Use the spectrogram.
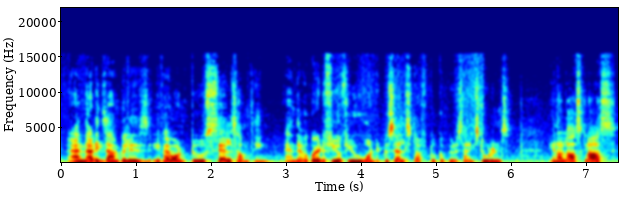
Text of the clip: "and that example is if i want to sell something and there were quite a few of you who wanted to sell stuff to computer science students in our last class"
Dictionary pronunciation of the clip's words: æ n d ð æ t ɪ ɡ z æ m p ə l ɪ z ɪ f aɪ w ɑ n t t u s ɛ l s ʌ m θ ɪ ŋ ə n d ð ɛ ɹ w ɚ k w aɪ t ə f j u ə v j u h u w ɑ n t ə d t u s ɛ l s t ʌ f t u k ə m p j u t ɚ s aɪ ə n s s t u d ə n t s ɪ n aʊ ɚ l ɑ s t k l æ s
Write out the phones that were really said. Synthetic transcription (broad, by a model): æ n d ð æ t ɪ ɡ z æ m p ə l ɪ z ɪ f aɪ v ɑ n t t u s ɛ l s ʌ m t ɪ ŋ ə n d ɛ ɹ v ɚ k w aɪ t ə f j u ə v j u h u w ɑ n t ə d t u s ɛ l s t ʌ f t u k ə m p j u t ɚ s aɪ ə n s s t u d ə n t s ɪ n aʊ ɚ l ɑ s t k l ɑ s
